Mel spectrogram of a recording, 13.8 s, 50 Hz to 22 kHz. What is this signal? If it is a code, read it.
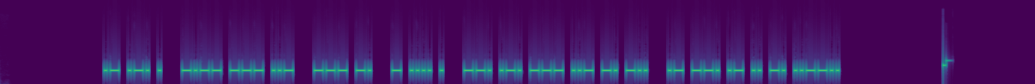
Morse code, heard as a keyed tone, about 30 wpm, 700 Hz. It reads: ARE YOU ON THE GROUND AGAIN?
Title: Sentences from Top 1000 Words - Review Part 2 - 30wpm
